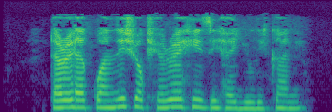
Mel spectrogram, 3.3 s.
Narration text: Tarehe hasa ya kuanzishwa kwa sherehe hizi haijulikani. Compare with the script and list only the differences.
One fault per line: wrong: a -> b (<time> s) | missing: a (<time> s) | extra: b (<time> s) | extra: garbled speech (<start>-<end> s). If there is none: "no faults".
missing: hasa (0.8 s)
missing: kwa (1.4 s)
